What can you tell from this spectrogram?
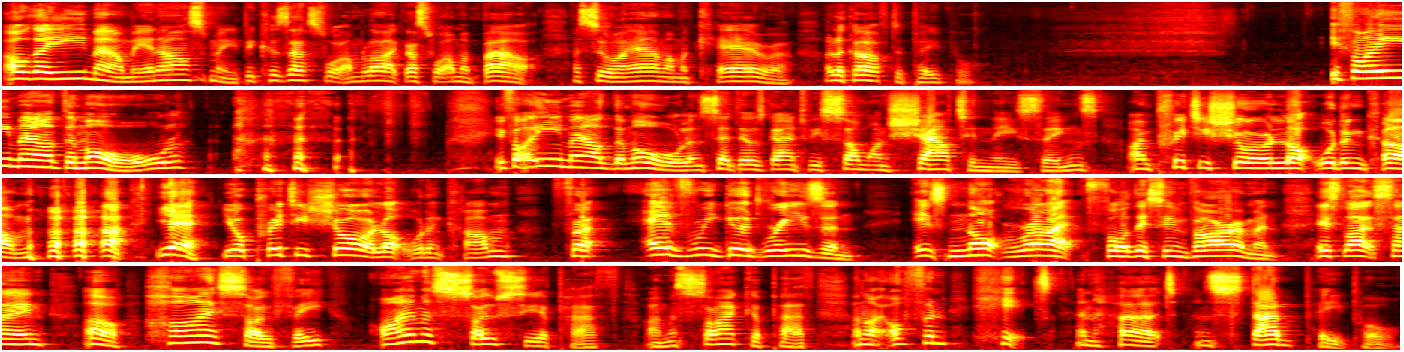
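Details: Adult speaker; normal speech.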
